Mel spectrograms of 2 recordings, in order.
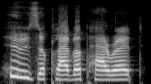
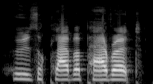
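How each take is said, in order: First: Slightly raised, cooing granny voice; a hint of a doting granny; Granny Pig. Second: Lightly voiced mimicking bird; Polly the parrot. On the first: Granny beaming at her parrot, lightly raised doting voice. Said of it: "Granny Pig said, beaming at Polly". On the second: Parrot copying granny, light bird mimicry. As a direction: repeat it like a parrot, slightly raised. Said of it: "Polly copied". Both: A narrator's reading.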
